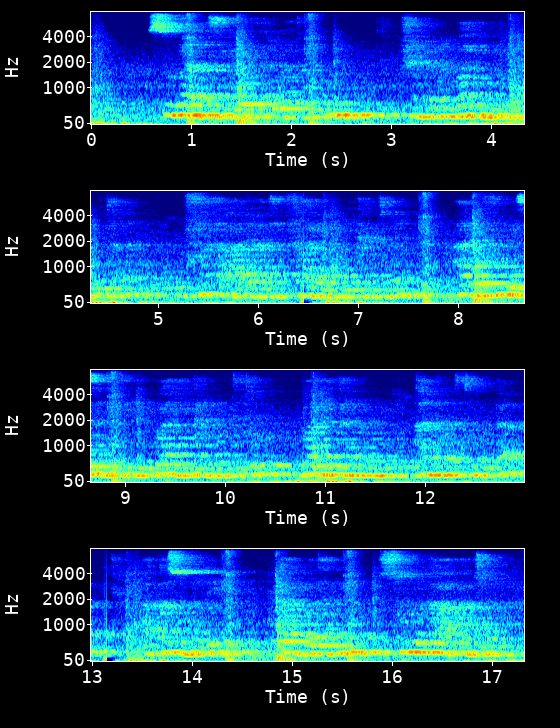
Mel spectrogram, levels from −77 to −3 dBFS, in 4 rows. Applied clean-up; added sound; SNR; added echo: none; Subway, metro, underground; 4 dB; reverberation time 2.1 s.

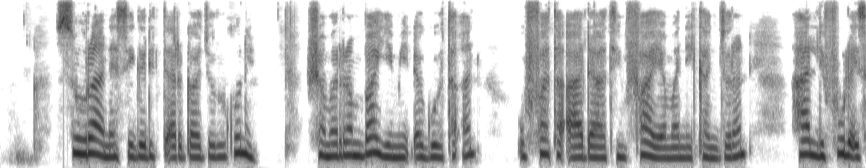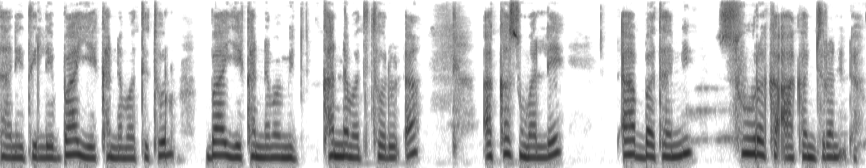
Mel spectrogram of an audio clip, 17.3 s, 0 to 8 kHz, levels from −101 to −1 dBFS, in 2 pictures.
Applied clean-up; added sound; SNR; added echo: none; none; none; none.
